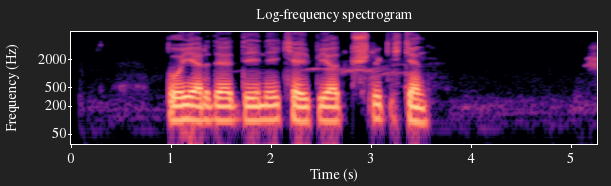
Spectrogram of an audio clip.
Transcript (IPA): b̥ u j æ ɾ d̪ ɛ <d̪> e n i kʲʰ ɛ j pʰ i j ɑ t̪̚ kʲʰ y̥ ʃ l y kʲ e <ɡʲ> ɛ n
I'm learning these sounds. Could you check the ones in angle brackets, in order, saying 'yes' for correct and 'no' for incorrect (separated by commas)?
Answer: yes, no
